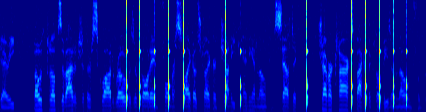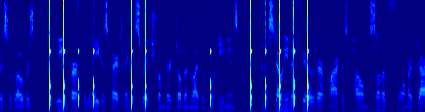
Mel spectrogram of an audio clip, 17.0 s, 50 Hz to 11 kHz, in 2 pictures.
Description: Tap code, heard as taps on a table, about 4 knocks a second, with speech in English. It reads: WERE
